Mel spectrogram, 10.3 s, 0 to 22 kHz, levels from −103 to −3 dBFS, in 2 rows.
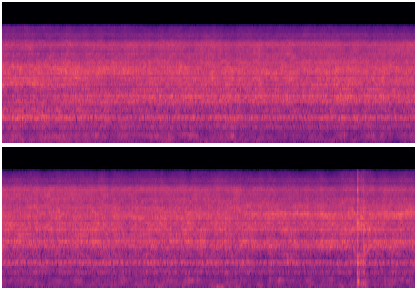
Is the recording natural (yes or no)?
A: no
